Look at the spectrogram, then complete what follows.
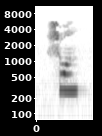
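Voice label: "霜", Mandarin Chinese; chinese-flashcards; hsk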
